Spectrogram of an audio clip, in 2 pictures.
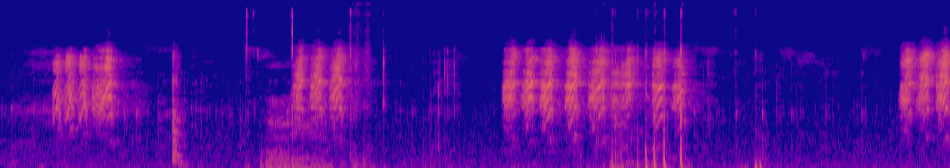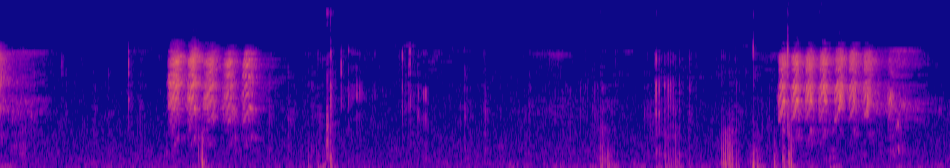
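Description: A bird calls repeatedly near a rooftop, sharp bursts of squawking arriving in separate clusters every few seconds, fairly close and clear against a quiet background with no talking.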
